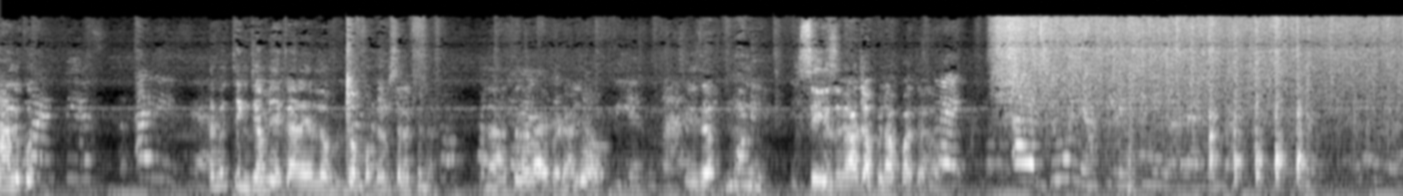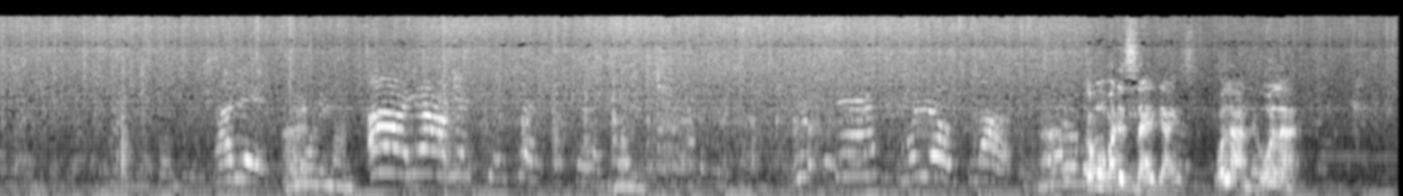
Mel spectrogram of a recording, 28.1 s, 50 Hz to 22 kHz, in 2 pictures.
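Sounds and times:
seasoning sizzling in a pan: 9.8 - 28.0.

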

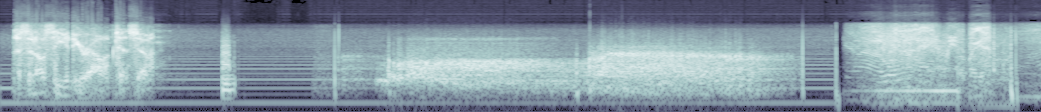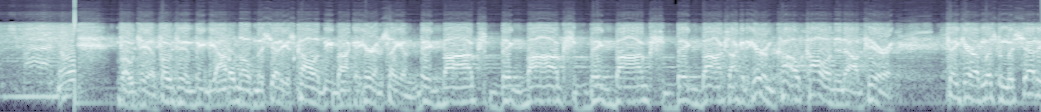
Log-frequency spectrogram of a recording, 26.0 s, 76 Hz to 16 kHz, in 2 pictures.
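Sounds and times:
garbled radio voices: 0.0 - 2.2, 4.1 - 26.0
rushing radio noise: 0.0 - 2.2, 2.8 - 26.0
low hum: 1.4 - 26.0
steady whistling tones: 4.3 - 10.0.

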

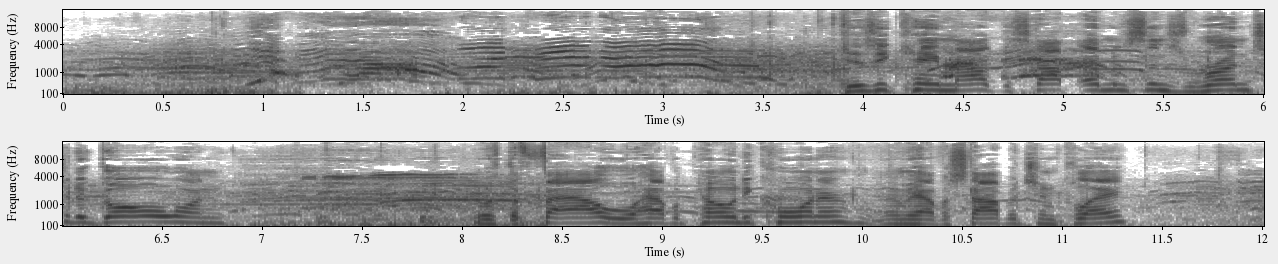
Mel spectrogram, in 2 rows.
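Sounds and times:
girls and women shouting: 0.0 - 3.6.

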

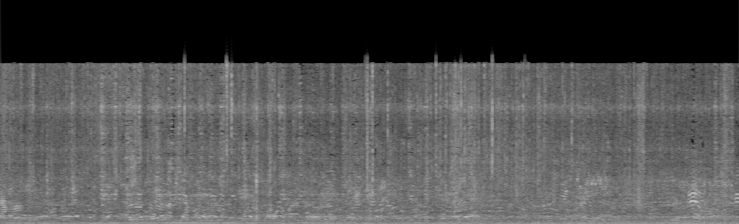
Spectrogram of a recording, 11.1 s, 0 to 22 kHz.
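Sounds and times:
street chatter: 0.0 - 11.0.

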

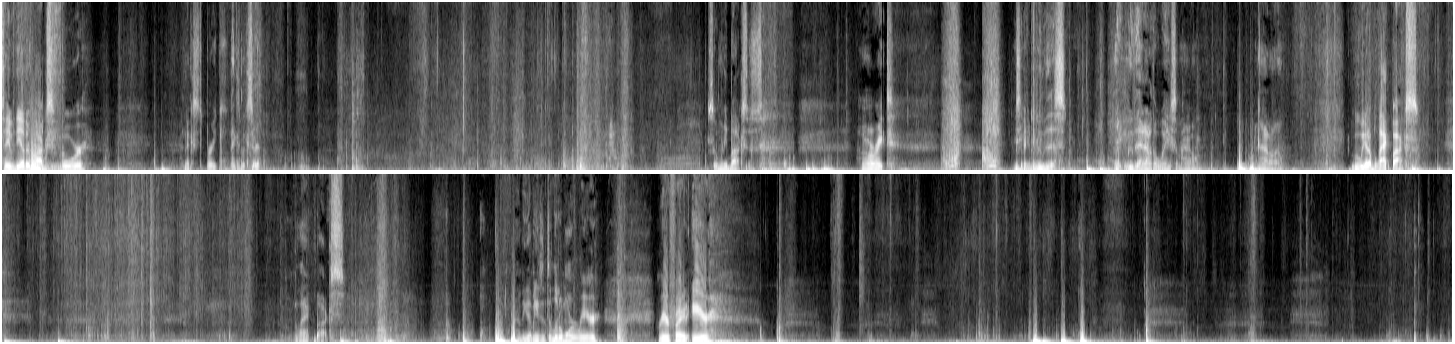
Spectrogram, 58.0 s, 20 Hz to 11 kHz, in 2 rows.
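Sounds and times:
cardboard rustling and scraping: 8.2 - 12.8, 25.1 - 34.1, 35.9 - 38.4.

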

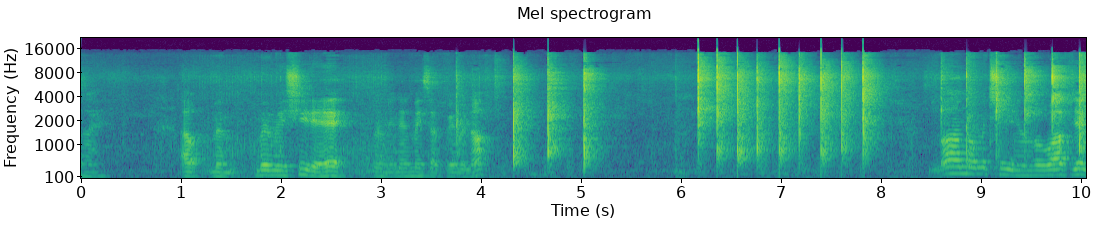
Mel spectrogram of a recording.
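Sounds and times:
hand claps: 3.7 - 5.3, 6.1 - 10.0.

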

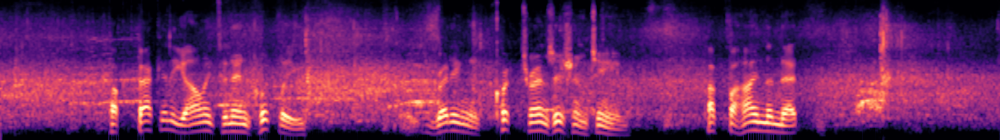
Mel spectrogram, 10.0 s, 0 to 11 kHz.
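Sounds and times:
indoor rink noise: 0.0 - 10.0.

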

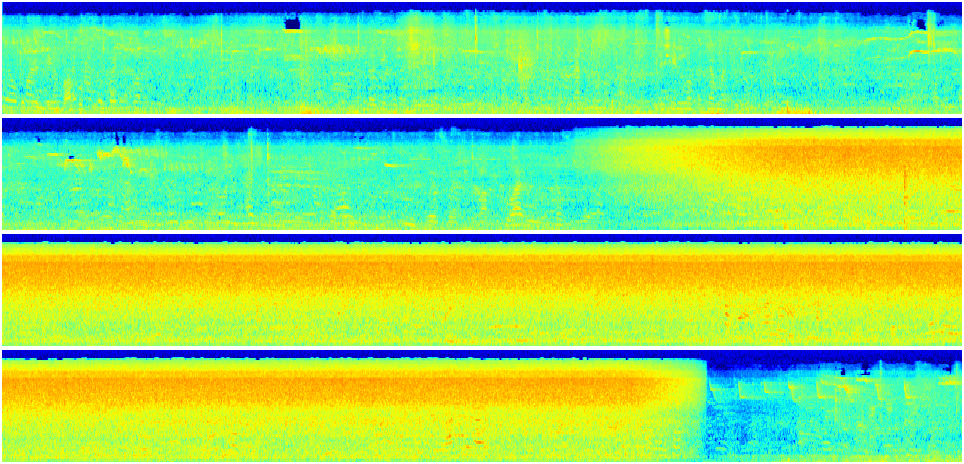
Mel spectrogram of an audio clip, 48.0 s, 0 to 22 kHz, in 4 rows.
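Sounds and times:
fountains splashing into pool: 19.4 - 44.8.

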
